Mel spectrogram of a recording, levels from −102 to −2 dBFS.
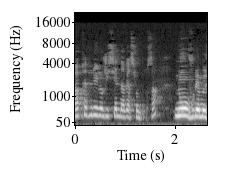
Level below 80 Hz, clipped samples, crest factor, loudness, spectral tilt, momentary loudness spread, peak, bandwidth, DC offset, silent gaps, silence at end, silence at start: -64 dBFS; under 0.1%; 16 dB; -18 LUFS; -7 dB/octave; 22 LU; -2 dBFS; 8.2 kHz; under 0.1%; none; 0 s; 0 s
